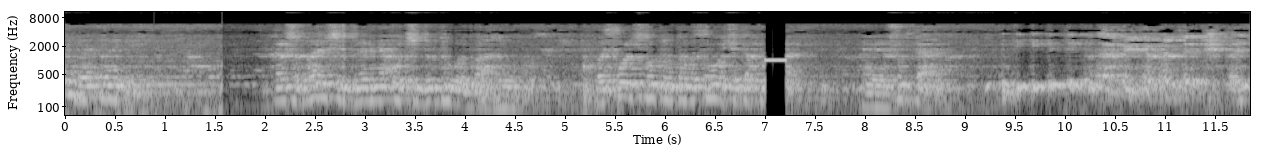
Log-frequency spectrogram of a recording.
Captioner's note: laughs; 2 words whispering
